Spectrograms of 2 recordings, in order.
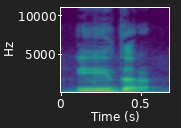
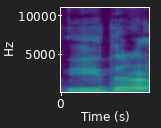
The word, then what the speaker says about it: either: First one, either. It can be pronounced both as either or either, so you can pronounce it in whichever way that you are comfortable with.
